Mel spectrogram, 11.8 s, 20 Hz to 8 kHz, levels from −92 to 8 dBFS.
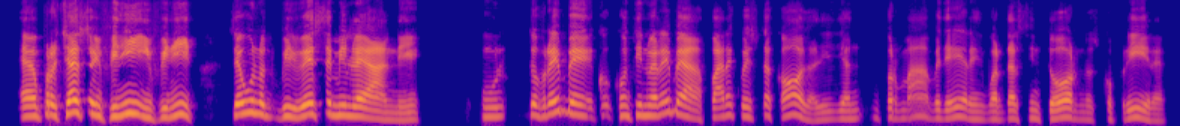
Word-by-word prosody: È 180 +1 +1
un 185 -1 +2
processo 235 +4 +5
infini 200 +2 +3
infini 170 - +1 0.3
se - - +2
uno 230 0 +2
vivesse 195 +7 +2
1000 195 -3 +3
anni 130 -4 +2 0.6
un 175 +1 -9 0.2
dovrebbe 215 -2 +1
con 195 +3 -17
continuerebbe 200 +4 -1
a - - +2
fare 175 +5 -3
questa 185 0 -9
cosa 200 - -3
di 130 +3 -14
di 145 +2 -11
and 140 +1 -11
di 165 - -39
informar 145 - -9
vedere, 150 -2 -7
guardarsi 135 +3 -7
intorno, 145 -1 -3
scoprire. 130 -5 -8
175 Hz, 135 wpm, -24 LUFS, 145-205 Hz, 0.6 s, processo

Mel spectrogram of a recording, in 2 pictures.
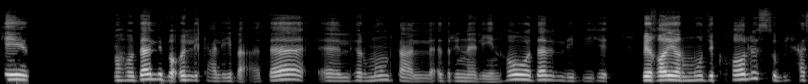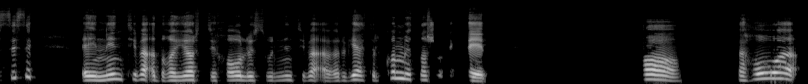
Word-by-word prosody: أكيد، 225 -1 +8 0.9
ما 190 - -5
هو 190 +1 -3
ده 225 +5 +7
اللي 235 0 +1
باقول 205 -2 0
لِك 195 -2 -11
عليه 160 0 -11
بقى، 140 -3 -11
ده 215 +3 +4
الهرمون 170 +4 -8
بتاع 180 -6 -6
الأدرينالين، 145 -2 -11
هو 225 +6 +4
ده 210 0 +1
اللي 185 -5 -9
بي 155 +1 -15 0.3
بيغيّر 195 0 +7
مودِك 200 +1 -4
خالص، 240 +5 -1
وبيحسسِك 195 - -10 0.5
إن 195 0 +3
أنتِ 235 0 -1
بقى 230 -2 +1
اتغيّرتِ 200 +1 -1
خالص، 190 0 -2
وإن 185 +1 -12
أنتِ 200 -1 -10
بقى 170 -4 -5
رجعتِ 200 +3 -2
لقمة 280 -5 -2
نشاطِك 315 - -10
تاني. 470 -2 +4 1.6
آه، 205 -7 +4 0.6
فهو 255 +5 +2
195 Hz, 130 wpm, -22 LUFS, 175-225 Hz, 1.6 s, أكيد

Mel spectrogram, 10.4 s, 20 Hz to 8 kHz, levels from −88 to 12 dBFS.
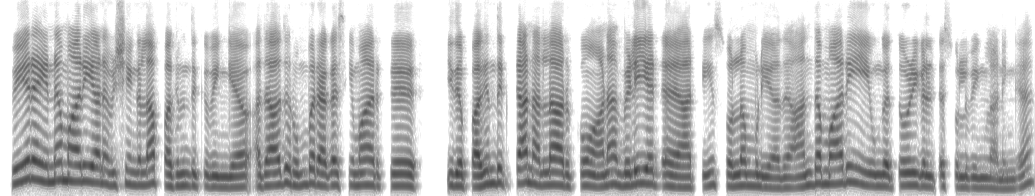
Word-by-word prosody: வேற 265 +5 +3 0.2
என்ன 250 +2 +1
மாரியான 245 -3 +2
விஷயங்கள்லாம் 200 +2 -2
பகிர்ந்துக்குவீங்க? 175 -3 -1 0.2
அதாவது 185 +4 +1
ரொம்ப 195 +4 -2
ரகசியமா 185 +1 -1
இருக்கு. 180 +1 -3 0.5
"இதை 180 -1 +3
பகிர்ந்துக்கிட்டா 215 +4 +2
நல்லாருக்கும். 185 -2 +1
ஆனா 195 +4 +1
வெளியே 210 +2 +3 0.3
யார்ட்டயும் 170 +4 -3
சொல்ல 175 +2 +1
முடியாது" 155 -3 -1 0.2
அந்த 195 +5 0
மாரி 220 +3 0 0.2
உங்க 175 -1 +2
தோழிகள்ட்ட 175 -3 0
சொல்லுவீங்களா 150 -2 -3
நீங்க? 140 +3 -8
185 Hz, 135 wpm, -22 LUFS, 170-205 Hz, 0.5 s, வேற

